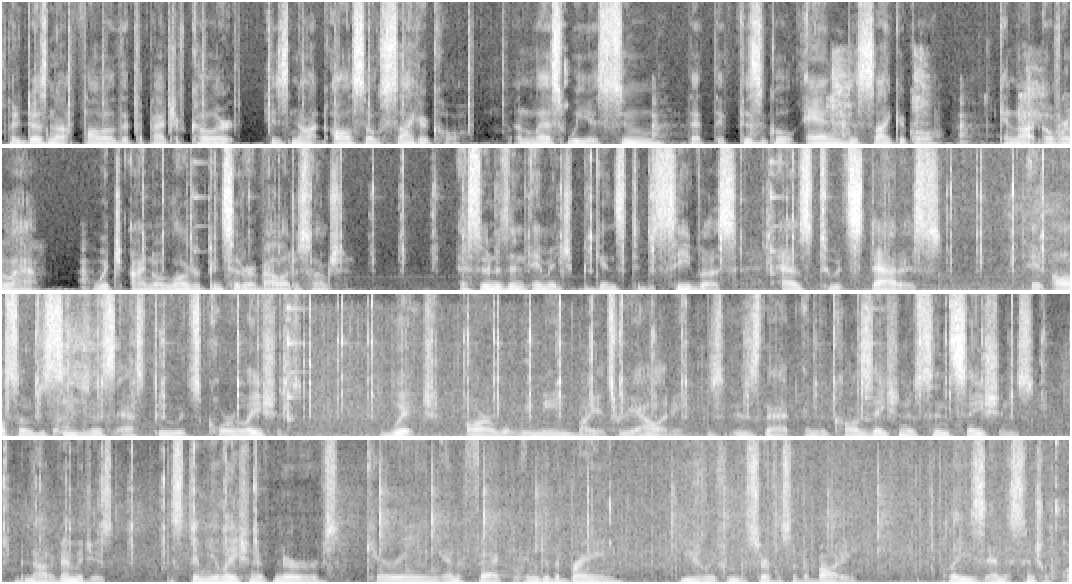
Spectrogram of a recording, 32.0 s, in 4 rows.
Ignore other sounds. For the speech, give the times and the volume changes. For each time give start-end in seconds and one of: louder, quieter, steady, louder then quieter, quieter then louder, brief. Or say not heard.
0.1-10.7 steady
11.4-31.9 steady.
